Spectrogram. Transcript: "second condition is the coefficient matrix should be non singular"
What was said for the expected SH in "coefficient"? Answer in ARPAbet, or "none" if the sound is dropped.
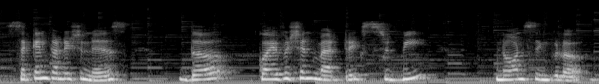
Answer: SH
